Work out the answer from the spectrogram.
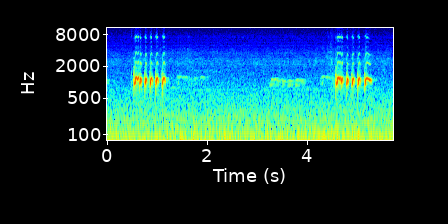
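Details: Local wild zebra dove singing: two short bursts of five quick rolling coos, separated by soft, drawn-out low notes, over a steady background hiss.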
